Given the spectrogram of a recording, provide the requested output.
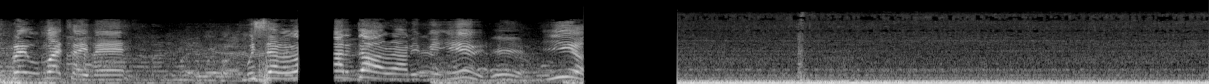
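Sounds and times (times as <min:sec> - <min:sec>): car engine idling: 0:06.8 - 0:12.0.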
